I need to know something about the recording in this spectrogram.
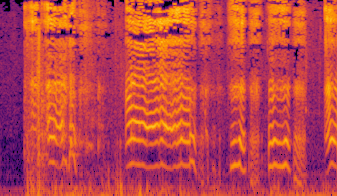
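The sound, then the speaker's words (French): A two-week-old baby cries loudly in several strained, wavering wails separated by short catches of breath, with no other voices, in Yopougon, Côte d'Ivoire. “C'est mon enfant.”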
